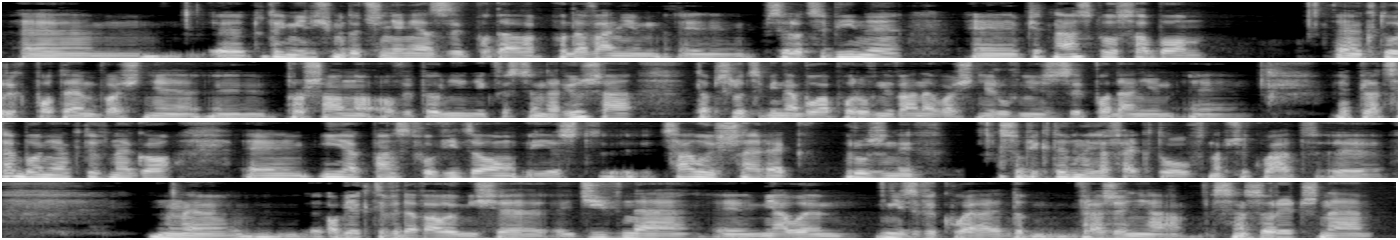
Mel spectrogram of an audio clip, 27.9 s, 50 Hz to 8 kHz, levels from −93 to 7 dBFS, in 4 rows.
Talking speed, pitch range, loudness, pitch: 105 wpm, 95-115 Hz, -17 LUFS, 100 Hz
